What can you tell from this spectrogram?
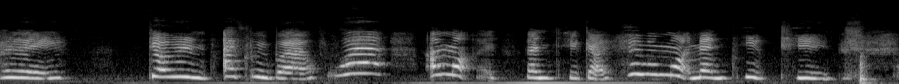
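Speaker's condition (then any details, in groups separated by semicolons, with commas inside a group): Cerebral palsy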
